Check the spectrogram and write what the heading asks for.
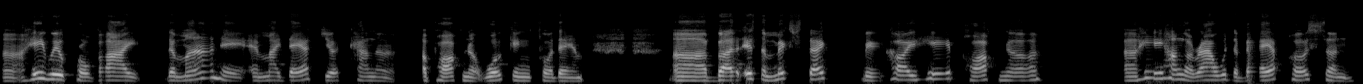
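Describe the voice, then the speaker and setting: A woman in her seventies from Vietnam with a Vietnamese accent, telling her life story haltingly in an interview with many pauses and fillers. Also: mid-range voice, expressive, fairly bright tone, no room sound. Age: 70s. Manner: halting, many filler sounds, simple grammar. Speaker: interview guest.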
